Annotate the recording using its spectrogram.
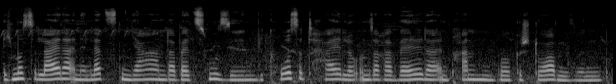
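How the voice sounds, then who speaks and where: A woman's voice: mid-range voice, level tone, brisk, dark tone, a little hiss or hum, close to an everyday voice. A woman in her thirties playing someone who watched forests die, speaking in an earnest, sorrowful way. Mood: plain. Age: 30s.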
